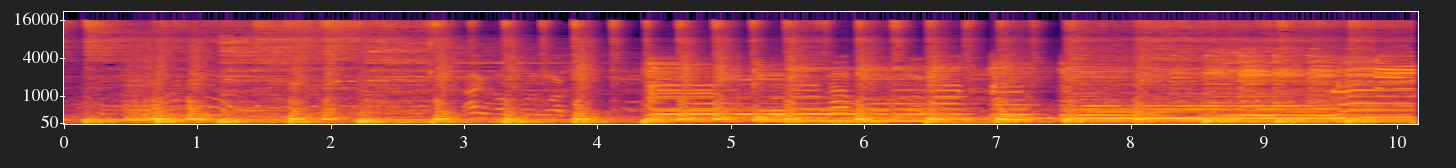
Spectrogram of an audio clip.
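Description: Live band playing a swing number: a drum kit keeps a steady beat under electric guitar. About four and a half seconds in, long held guitar notes come in over the drums.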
